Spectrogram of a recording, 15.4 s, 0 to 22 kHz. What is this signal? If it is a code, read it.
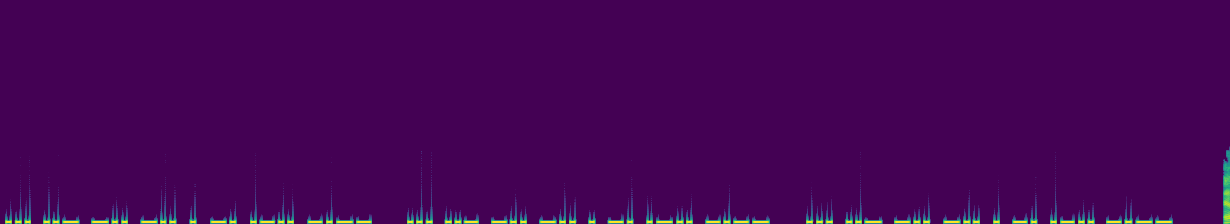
Morse code, heard as a keyed tone, about 18 wpm, 250 Hz. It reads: SUDDENLY SUDDENLY SUDDENLY
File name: morse / morse-training-20WPM-3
